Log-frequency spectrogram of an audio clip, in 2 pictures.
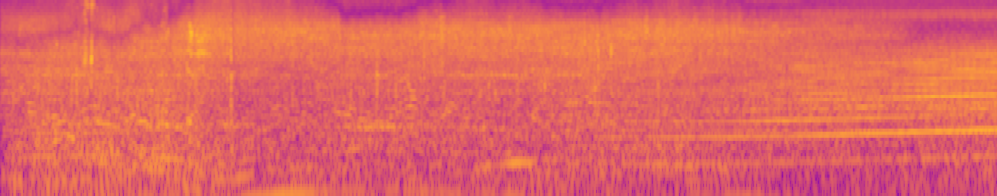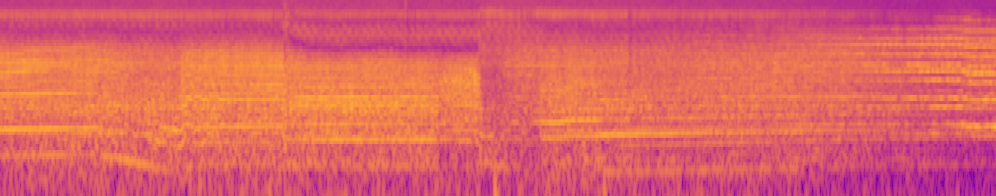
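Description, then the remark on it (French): A car engine drones steadily, its pitch rising and shifting as it accelerates and changes speed, with a constant rushing hum throughout and no clear talk. “Et ils entrent dans la voiture pour les mener au siège.”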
